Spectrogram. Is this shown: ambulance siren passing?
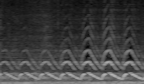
yes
